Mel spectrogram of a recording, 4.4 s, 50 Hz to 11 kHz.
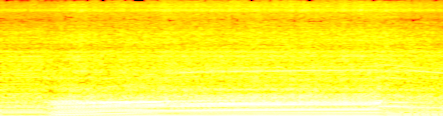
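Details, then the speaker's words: Small 2000 W inverter generator running a camper AC on low cool, before fitting an SPP6 hard start capacitor relay; engine note jumps and strains as compressor kicks in then drops, overloaded, probably tripped out. "you can hear the little generator but it just didn't have enough oomph and it probably just tripped it out maybe you could see in the other video the little red light came on which means that it was drawing too much and it bogged the engine down shut itself off"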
